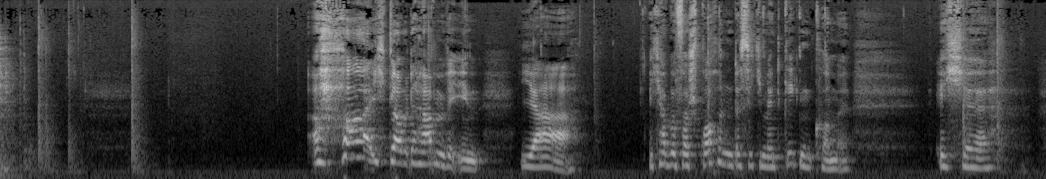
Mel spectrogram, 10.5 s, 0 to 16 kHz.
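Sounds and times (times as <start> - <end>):
window being shut with soft wooden knocks and thuds: 0.0 - 1.5
speech: 3.1 - 5.9, 6.5 - 8.8, 9.4 - 10.1.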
